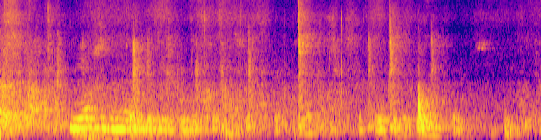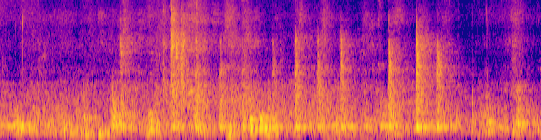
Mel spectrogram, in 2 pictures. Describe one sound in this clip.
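A man speaks calmly in a room with some echo.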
